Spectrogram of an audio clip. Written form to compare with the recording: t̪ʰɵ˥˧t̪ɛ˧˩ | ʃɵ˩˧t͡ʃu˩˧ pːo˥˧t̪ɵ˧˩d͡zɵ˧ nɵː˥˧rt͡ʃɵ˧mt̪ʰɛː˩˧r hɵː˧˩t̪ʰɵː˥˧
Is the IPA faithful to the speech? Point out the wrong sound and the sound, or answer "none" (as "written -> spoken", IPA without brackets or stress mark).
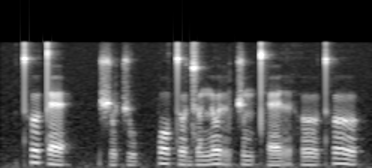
none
